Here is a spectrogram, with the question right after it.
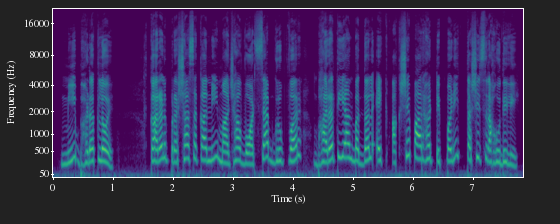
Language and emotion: Marathi, angry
